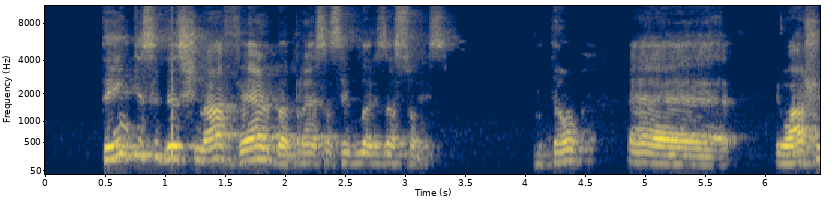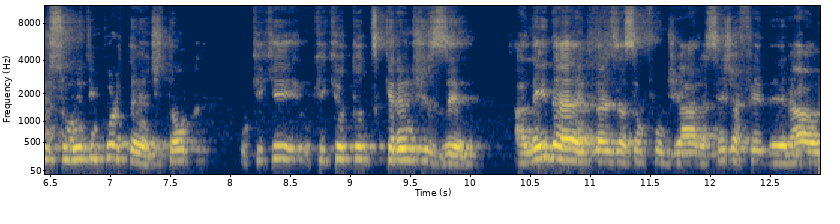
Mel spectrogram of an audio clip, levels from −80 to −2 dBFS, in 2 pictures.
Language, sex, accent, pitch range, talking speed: Portuguese, male, Brazilian, 170-230 Hz, 145 wpm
